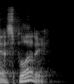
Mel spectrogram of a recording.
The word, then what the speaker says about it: Spalletti: Luciano Spalletti. – Oh, yeah, Spalletti. – Did I say it right? – Yeah, I think so. That's how you pronounce it.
